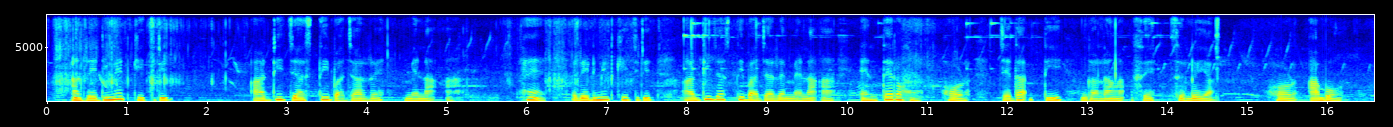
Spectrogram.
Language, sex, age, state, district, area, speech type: Santali, female, 18-30, West Bengal, Purulia, rural, spontaneous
